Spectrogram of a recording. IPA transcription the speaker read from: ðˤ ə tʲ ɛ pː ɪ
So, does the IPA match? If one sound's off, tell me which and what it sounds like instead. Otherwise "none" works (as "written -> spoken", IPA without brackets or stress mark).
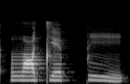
ɪ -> i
